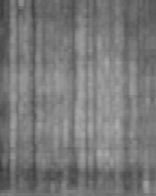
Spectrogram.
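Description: A battered, deep-fried vegetable fritter being broken or crushed gives a quick run of dry, bright crunching and crackling, mostly high-pitched, with no low rumble. The fritter is very crispy.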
